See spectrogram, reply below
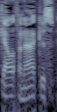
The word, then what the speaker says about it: Galifianakis: Galifianakis. Is that how you pronounce his name? Galifianakis? – Yep.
